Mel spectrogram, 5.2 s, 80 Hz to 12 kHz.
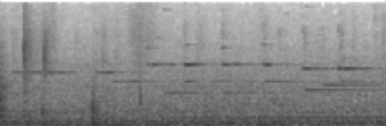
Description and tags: A broken music doll playing on its own. Must credit either "SMSWorld14" or "hauntingonsw" for use!
creepy, doll, eerie, ghost, haunted, horror, music, scary, spooky, suspense, weird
